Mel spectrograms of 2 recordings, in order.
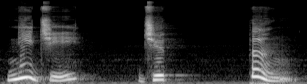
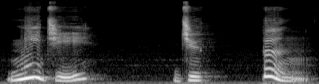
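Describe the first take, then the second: Both takes have the same delivery.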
